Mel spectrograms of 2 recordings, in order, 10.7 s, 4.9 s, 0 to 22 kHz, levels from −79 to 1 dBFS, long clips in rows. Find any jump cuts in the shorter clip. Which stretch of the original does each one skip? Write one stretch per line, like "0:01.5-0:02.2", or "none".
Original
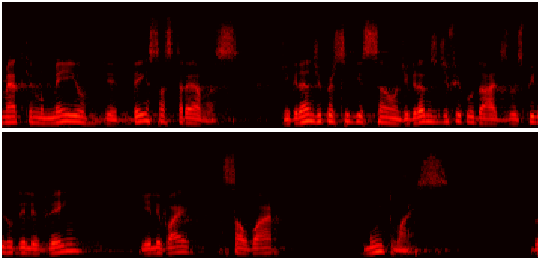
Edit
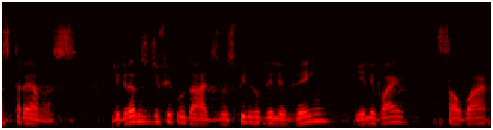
0:02.7-0:04.0
0:06.4-0:06.7

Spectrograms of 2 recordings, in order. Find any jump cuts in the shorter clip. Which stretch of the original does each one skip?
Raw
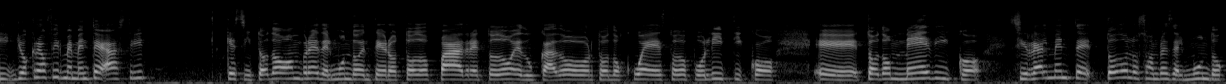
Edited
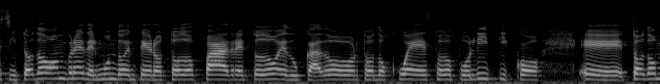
none

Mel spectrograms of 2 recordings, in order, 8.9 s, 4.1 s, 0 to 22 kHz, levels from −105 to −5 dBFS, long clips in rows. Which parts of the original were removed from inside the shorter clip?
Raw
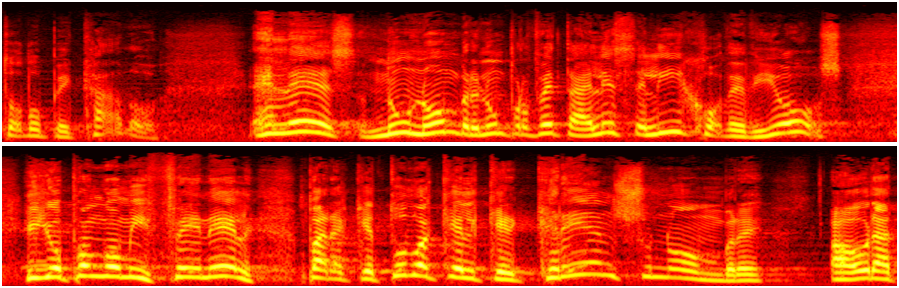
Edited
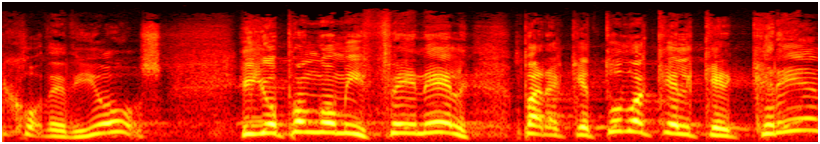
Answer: none

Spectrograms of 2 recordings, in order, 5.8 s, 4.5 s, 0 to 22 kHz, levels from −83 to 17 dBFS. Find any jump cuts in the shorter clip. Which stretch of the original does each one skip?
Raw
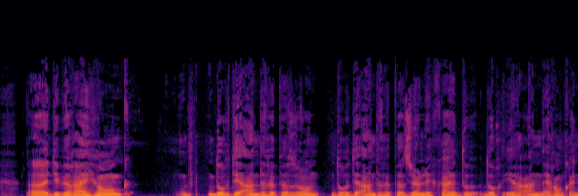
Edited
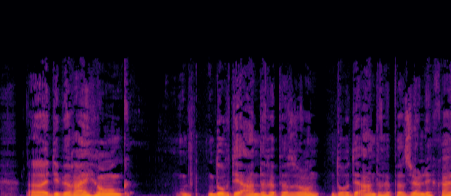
none

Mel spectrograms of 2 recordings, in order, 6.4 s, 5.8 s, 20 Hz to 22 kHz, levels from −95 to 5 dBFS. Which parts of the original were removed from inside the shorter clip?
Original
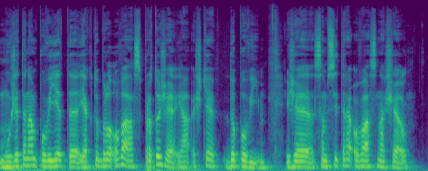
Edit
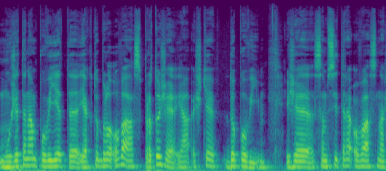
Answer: none

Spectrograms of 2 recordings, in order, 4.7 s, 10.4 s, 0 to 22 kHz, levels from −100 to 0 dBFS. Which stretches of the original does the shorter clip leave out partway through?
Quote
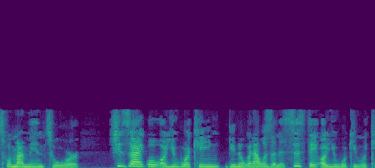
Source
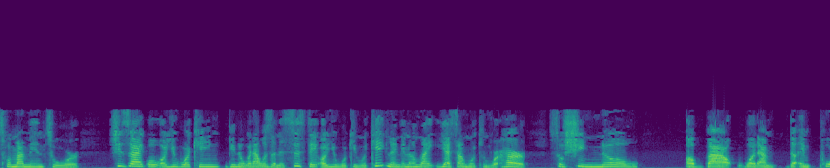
none

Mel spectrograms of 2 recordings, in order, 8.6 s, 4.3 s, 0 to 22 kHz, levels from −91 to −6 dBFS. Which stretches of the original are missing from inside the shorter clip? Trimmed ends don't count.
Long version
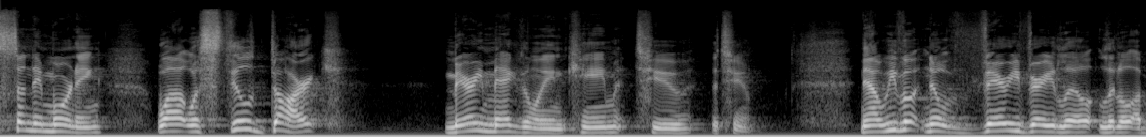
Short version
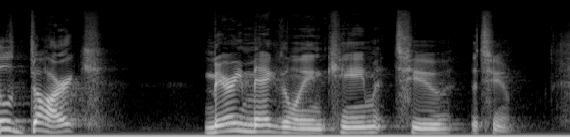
none

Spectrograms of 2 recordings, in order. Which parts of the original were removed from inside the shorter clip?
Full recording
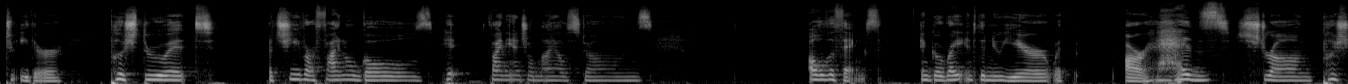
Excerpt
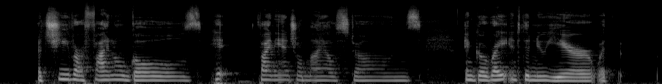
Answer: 0:06.8-0:09.1

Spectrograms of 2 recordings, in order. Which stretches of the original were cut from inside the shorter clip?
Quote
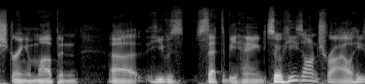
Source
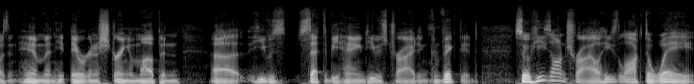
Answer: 0:03.7-0:05.1

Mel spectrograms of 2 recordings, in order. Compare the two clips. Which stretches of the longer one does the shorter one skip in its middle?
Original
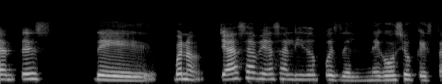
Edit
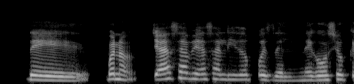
none

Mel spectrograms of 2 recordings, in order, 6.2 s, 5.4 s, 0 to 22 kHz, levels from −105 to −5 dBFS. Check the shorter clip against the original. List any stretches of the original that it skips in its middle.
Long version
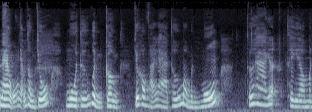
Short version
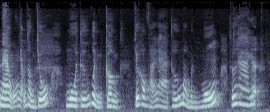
0:04.5-0:04.9

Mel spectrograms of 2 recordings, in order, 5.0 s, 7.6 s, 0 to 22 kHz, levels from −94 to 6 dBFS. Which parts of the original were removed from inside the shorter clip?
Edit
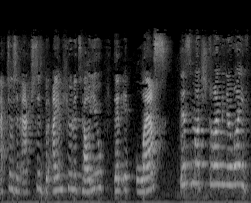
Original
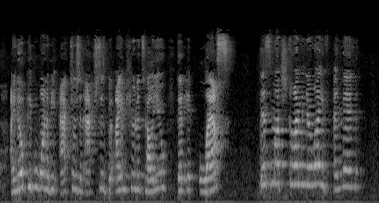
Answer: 0:04.7-0:05.1

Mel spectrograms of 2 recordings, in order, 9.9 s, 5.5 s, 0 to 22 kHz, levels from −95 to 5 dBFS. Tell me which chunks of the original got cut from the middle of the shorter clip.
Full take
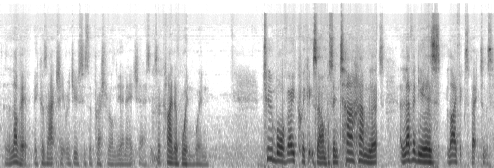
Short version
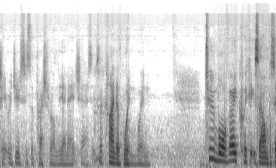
none

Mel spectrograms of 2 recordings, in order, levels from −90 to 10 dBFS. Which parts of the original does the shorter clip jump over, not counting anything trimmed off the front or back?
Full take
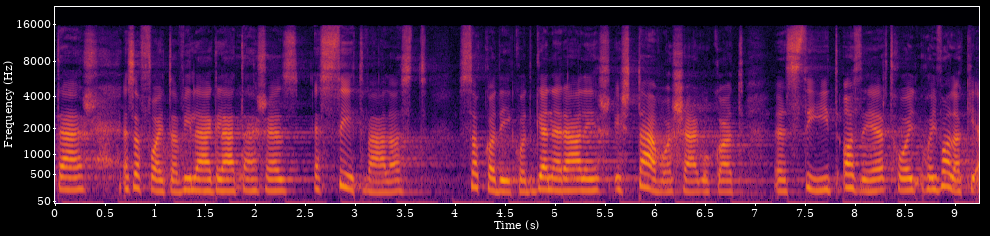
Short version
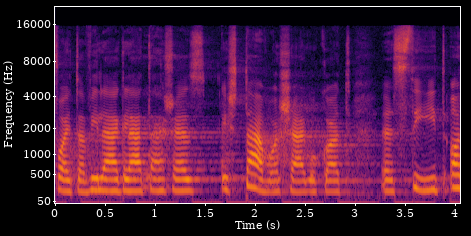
0:02.6-0:05.6

